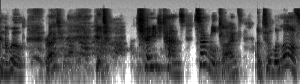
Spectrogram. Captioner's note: laugh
